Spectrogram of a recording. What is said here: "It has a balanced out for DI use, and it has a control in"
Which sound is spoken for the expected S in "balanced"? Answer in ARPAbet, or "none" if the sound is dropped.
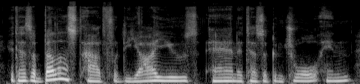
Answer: S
